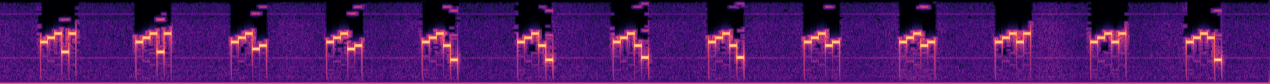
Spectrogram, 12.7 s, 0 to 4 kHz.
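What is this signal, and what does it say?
Five-tone selective call (ZVEI), heard as quick runs of five tones, tones of about 70 ms. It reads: 89050 89050 89067 89067 89072 89072 89073 89073 89078 89078 89080 89080 89092
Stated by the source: ZVEI five-tone selective call 89011 received with an SDR.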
